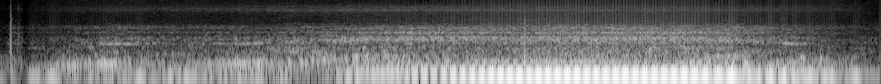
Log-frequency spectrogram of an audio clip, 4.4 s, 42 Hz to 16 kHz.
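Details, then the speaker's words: 2004 Jeep Liberty after replacing the AC compressor pulley bearing that caused an RPM-dependent grinding drone at idle: smooth low idle rumble with a short rev blip, no grinding or droning; fixed, fresh grease still bedding in. "so it'll get better over time but yeah listen so quiet it's so quiet so very happy about that"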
